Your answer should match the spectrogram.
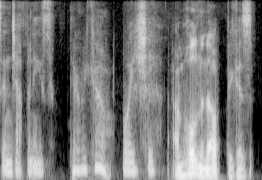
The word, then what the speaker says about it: Oishii: Oishii Sushi. I've eaten, 1,000 of these and never knew how to pronounce it.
